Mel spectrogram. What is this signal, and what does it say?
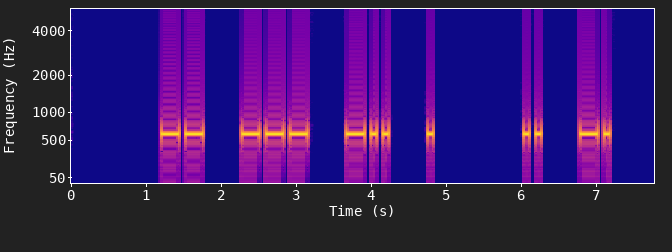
Morse code, heard as a keyed tone, about 15 wpm, spaced as for 10 wpm, 600 Hz. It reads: MODE IN
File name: cwbook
